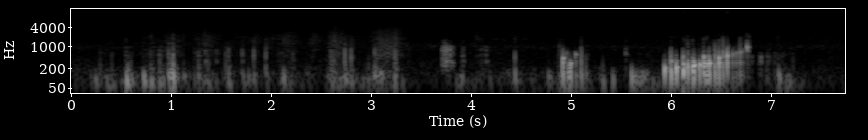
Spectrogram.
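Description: Bursts of gurgling and rumbling ending in a long rising growl: hunger stomach rumbles, ordinary bowel sounds.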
